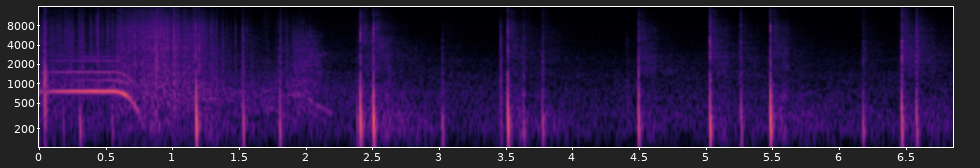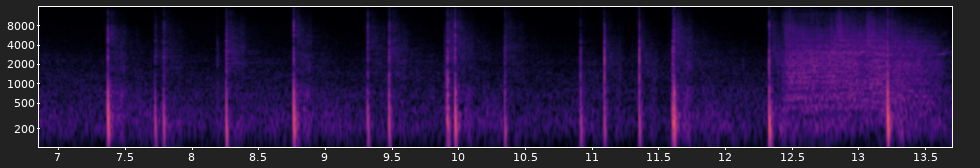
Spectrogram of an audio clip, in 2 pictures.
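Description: Fireworks going off: a string of sharp pops and bangs scattered irregularly, roughly one or two a second, opening with a brief whistle and a hissing rush. Near the end a second hissing rush comes as another firework shoots up.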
